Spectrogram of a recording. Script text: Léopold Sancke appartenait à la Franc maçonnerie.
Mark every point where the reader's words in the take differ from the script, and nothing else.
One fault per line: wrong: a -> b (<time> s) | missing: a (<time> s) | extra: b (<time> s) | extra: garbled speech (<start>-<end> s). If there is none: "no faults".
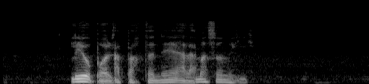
missing: Sancke (1.1 s)
missing: Franc (2.0 s)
